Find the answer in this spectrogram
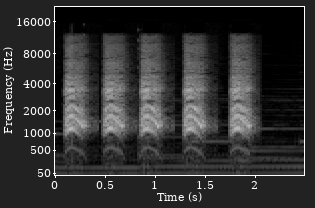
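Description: A Hooded Crow gives five harsh, hoarse caws in steady rhythm, about two per second, over a faint, steady electronic hum.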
